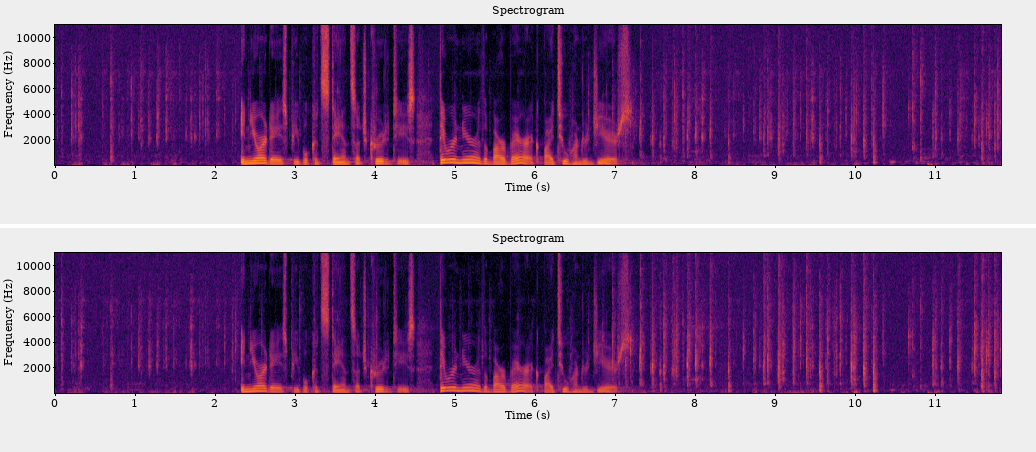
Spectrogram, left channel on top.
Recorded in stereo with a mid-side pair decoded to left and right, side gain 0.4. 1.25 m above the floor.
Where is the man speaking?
40° left, 0.6 m.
